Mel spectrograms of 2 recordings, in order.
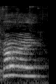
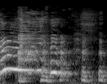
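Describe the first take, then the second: First: High-pitched little "Hi"; rehearsed greeting. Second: Very high, loud, giggling "Hi"; exaggerated high-pitched hello, breaking into laughter; mock squeaky greeting. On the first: Shown as a demonstration. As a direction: try out a high "Hi" without the squeal. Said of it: "I'll be like". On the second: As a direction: squeal "Hi" as a silly self-imitation. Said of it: "I don't talk like that".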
